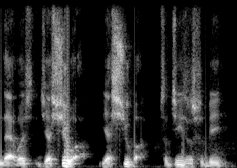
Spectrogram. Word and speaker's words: Yeshua: in the Hebrew style Yeshua which means the Lord saves you think of Yahweh or Jehovah you have Joshua uh the J having the Y sound in the Hebrew uh Yeshua which for Christians is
